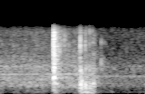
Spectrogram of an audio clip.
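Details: Two quick, high-pitched sneezes in a row in a quiet room, part of a sneeze attack; sneezing.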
